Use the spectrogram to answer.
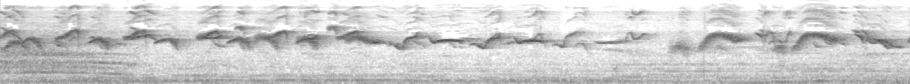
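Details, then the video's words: Moulting Chinese hwamei in a singing contest, pouring out loud, fast phrases of twisting whistles and chattering notes in bursts, after a short lower note at the opening; a brief pause midway before the song resumes. "Họa mi hót đấu mùa thay lông"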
